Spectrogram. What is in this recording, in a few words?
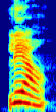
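"liang", Mandarin Chinese, fourth tone; pinyin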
